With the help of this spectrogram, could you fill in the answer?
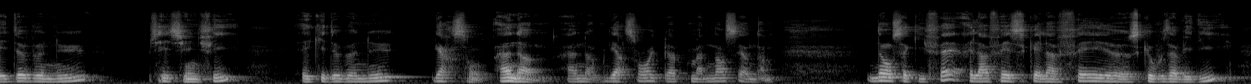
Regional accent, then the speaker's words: Vietnam; je me présente … je suis vietnamien.

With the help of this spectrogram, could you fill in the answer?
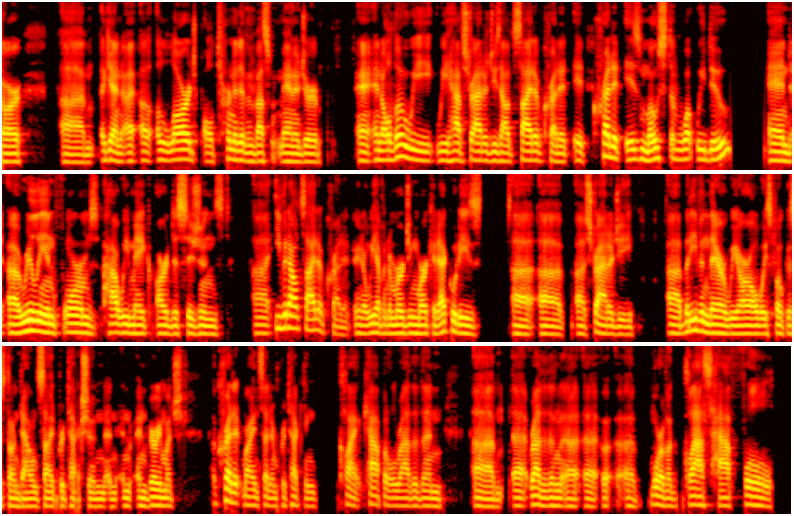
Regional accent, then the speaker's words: Los Angeles, California, United States; now in New York, United States; My history is after growing up in Los Angeles, I attended Stanford University

